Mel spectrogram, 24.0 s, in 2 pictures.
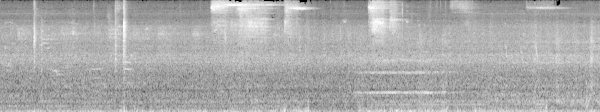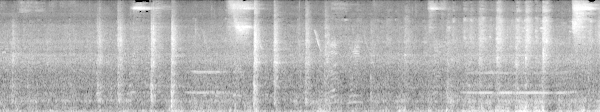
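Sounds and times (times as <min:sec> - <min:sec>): train coach rumbling on track: 0:00.0 - 0:24.0
wheels clicking over rail joints: 0:10.5 - 0:24.0.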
